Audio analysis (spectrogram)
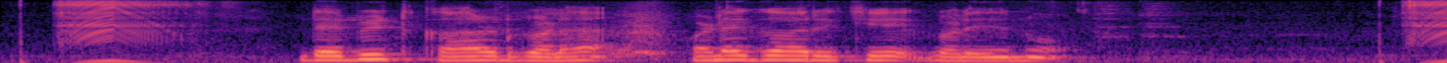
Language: Kannada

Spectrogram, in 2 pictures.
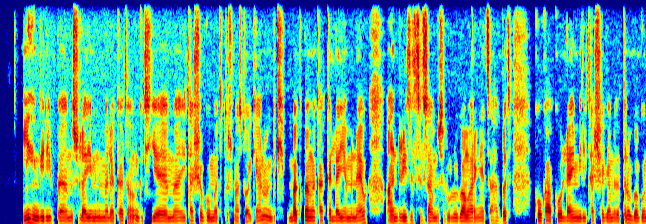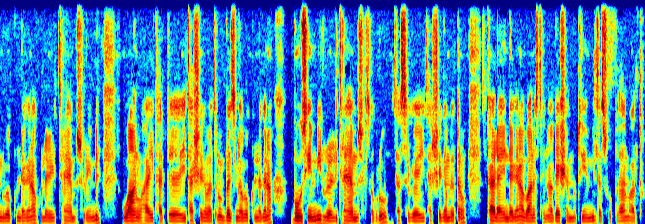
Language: Amharic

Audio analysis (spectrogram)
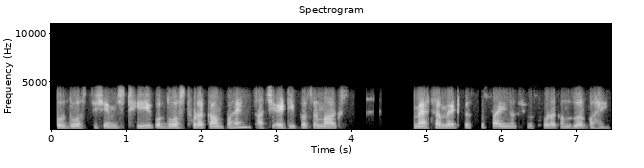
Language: Kashmiri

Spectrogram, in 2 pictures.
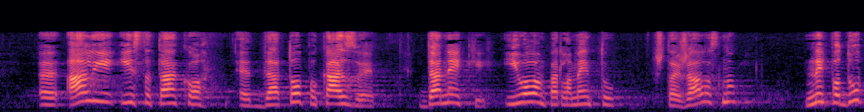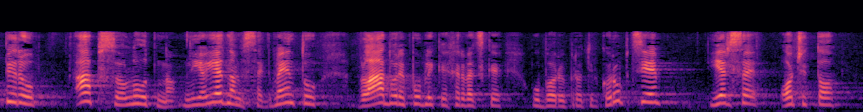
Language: Croatian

